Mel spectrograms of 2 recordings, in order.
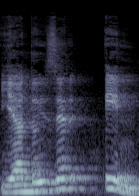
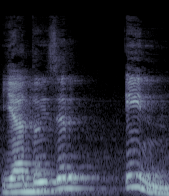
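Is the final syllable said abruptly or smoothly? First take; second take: abrupt; abrupt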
